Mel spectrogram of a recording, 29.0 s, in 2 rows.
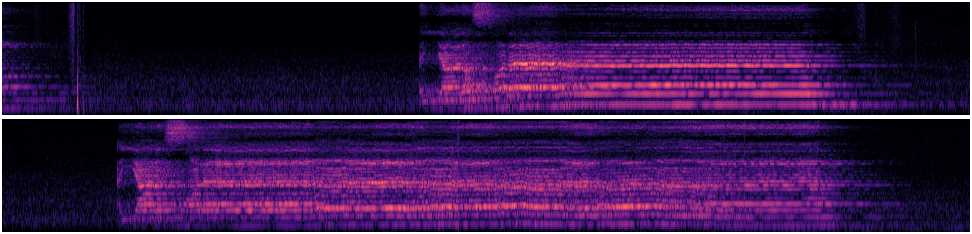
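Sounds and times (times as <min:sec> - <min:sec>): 
Adhan call to prayer at the Grand Mosque in Bahrain: 0:00.0 - 0:01.3, 0:06.3 - 0:14.2, 0:16.2 - 0:28.2.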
